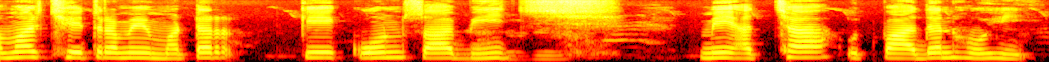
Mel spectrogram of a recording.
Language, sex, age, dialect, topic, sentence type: Chhattisgarhi, male, 25-30, Northern/Bhandar, agriculture, question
